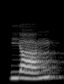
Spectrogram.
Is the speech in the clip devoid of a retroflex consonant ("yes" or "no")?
yes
